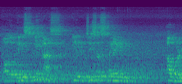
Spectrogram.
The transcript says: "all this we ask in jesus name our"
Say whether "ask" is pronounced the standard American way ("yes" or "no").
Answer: no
